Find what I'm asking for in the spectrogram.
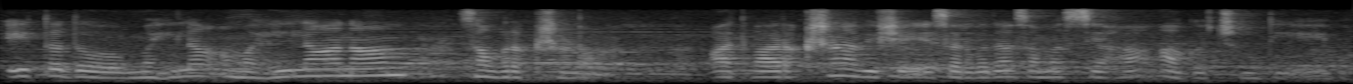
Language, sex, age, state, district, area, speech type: Sanskrit, female, 45-60, Maharashtra, Nashik, rural, spontaneous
